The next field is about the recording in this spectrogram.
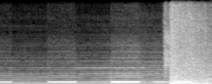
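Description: A single loud gunshot-like blast cuts in at the end, after several short, evenly pitched beeping tones repeat on and off.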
